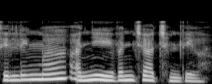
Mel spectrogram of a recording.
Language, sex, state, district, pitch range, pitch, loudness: Wancho, female, Arunachal Pradesh, Longding, 190-215 Hz, 200 Hz, -13 LUFS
